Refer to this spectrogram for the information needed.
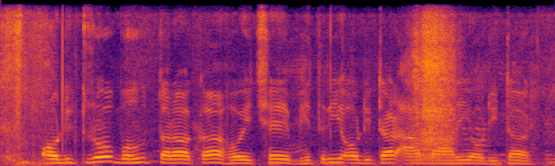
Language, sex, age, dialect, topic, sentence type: Maithili, male, 31-35, Bajjika, banking, statement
